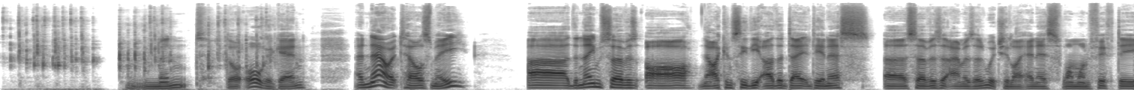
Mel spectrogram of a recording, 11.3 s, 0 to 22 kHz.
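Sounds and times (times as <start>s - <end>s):
rapid computer keyboard typing: 0.0s - 3.0s
speech: 1.6s - 4.7s, 5.3s - 11.3s.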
